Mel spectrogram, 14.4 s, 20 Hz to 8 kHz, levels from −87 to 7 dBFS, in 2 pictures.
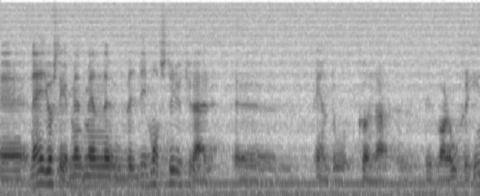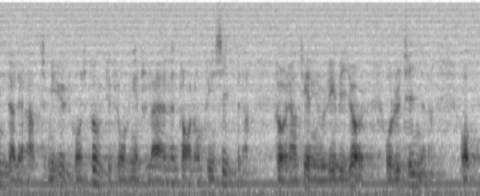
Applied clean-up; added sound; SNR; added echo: none; none; none; reverberation time 2.2 s.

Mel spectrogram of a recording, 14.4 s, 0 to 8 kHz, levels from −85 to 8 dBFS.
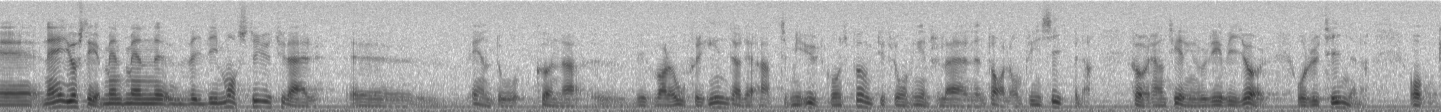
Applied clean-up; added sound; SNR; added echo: none; none; none; none.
